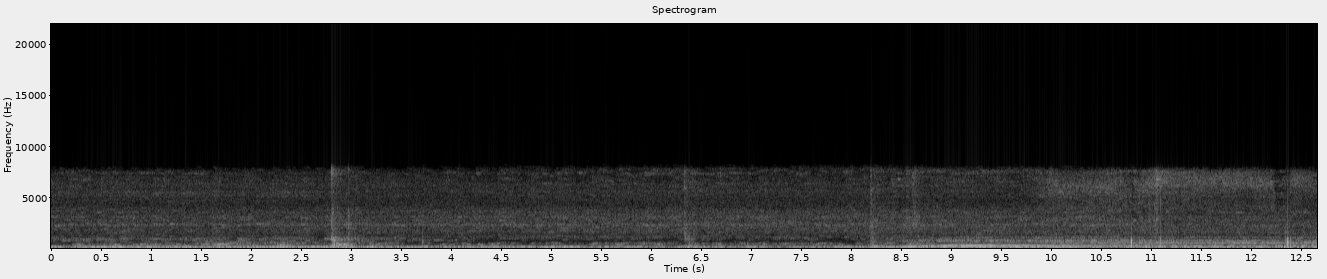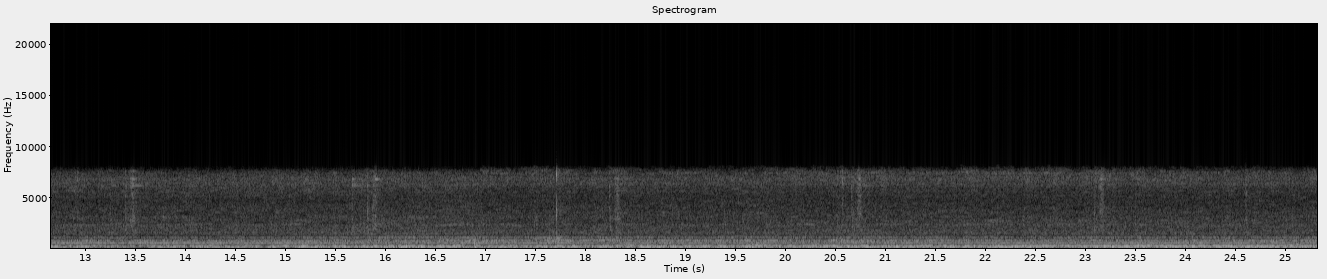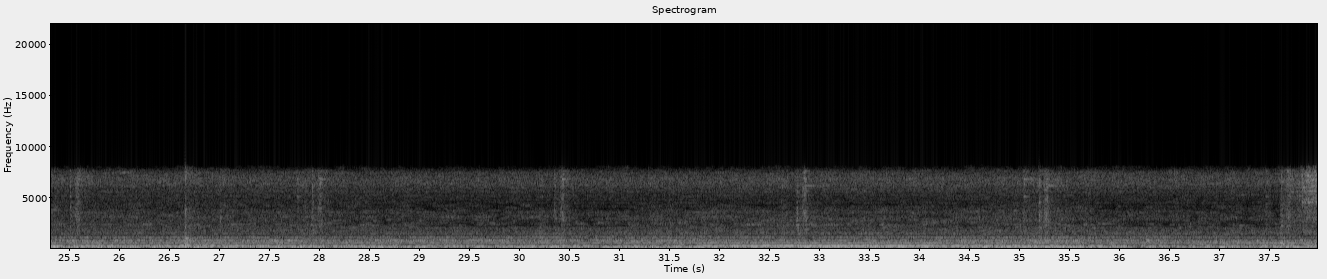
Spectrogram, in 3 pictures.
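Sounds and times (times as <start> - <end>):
electric motor humming: 6.7 - 37.9.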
